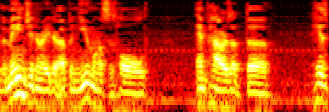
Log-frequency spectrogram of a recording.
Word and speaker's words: U-Mos: And the one you meet is one called U-Mos, or U-Mos. It's just the letter U hyphen M-O-S.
